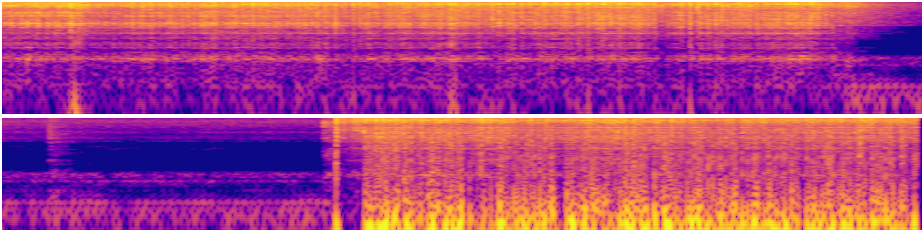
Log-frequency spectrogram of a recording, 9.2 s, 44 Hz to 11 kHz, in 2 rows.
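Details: Old Miller-Matic 251 MIG welder at 21 volts and 366, welding pipe fittings: an even, steady frying crackle like bacon in a pan, a short pause, then the same smooth sizzle; steady, well-set MIG welding arc.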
